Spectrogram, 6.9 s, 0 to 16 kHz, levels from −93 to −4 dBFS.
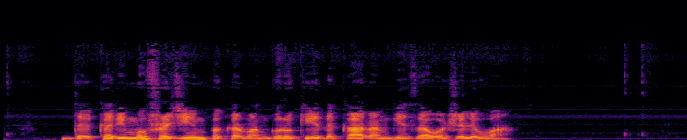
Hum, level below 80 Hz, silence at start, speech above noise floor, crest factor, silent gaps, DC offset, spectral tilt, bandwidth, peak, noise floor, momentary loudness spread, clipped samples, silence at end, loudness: none; -58 dBFS; 0.6 s; 48 dB; 20 dB; none; under 0.1%; -7.5 dB/octave; 10.5 kHz; -6 dBFS; -73 dBFS; 9 LU; under 0.1%; 1.75 s; -25 LUFS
